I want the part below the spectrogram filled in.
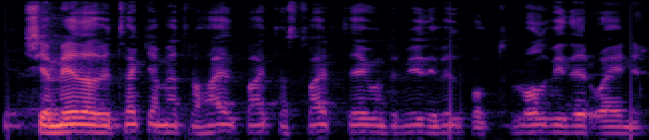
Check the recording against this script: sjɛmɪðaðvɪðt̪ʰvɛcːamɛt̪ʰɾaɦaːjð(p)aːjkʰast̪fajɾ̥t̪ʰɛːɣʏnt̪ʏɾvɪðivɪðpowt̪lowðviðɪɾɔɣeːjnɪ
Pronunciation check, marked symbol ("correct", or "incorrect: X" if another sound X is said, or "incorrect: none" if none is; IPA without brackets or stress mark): correct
